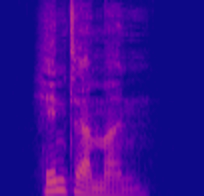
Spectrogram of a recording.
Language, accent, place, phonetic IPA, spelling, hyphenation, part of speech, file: German, Germany, Berlin, [ˈhɪntɐˌman], Hintermann, Hin‧ter‧mann, noun / interjection, De-Hintermann.ogg
- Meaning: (noun) 1. one who is standing or sitting behind one 2. puppet master, mastermind, svengali, éminence grise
